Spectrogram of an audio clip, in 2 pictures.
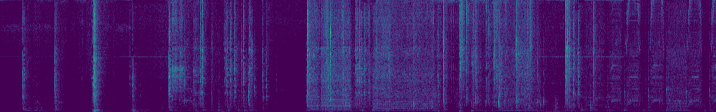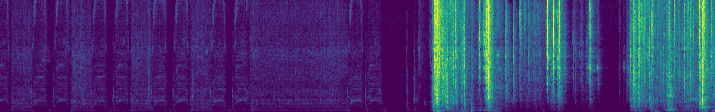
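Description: Epson inkjet all-in-one printer at work. A few clicks come first, then a long steady whirring of the print mechanism, and near the end loud clattering bursts.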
